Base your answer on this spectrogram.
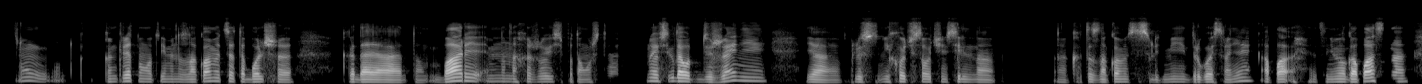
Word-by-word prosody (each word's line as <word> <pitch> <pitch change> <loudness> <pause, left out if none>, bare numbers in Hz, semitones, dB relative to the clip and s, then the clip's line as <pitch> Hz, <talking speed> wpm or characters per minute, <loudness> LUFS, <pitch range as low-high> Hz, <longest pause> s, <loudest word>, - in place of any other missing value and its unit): Ну, 160 -6 -9
вот. - - -20
К - - -21 0.2
конкретно, 135 +1 -2
вот, 125 -1 -8
именно 125 -1 -8
знакомиться- 145 +6 0
это 125 - -3
больше, 115 -2 +1 0.5
когда 115 -1 +2 0.3
я, 105 - -2
там, 100 -1 -15
в 110 - -18
баре 160 +3 +7
именно 140 0 -12
нахожусь. 130 -1 -6
Потому 110 -1 -9
что, 105 -2 -9 0.3
ну, 160 - -4
я 155 - +3
всегда, 150 +1 +4
вот, 140 - +4
в - - -18
движении. 155 - -1 0.4
Я, 105 -3 -1
плюс, 120 -2 +4
не 125 - -10
хочется 135 -1 0
очень 125 0 -4
сильно, 115 -4 -3 0.6
э, 110 -1 -11
как-то 120 - -7
знакомиться 120 +2 -1
с - - +7
людьми 120 +3 -10
в - - -18
другой 120 +1 -2
стране. 145 +11 -4
Опа - - +2
это - - -15
немного 125 0 +2
опасно, 145 0 +3
125 Hz, 175 wpm, -25 LUFS, 115-145 Hz, 0.6 s, баре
